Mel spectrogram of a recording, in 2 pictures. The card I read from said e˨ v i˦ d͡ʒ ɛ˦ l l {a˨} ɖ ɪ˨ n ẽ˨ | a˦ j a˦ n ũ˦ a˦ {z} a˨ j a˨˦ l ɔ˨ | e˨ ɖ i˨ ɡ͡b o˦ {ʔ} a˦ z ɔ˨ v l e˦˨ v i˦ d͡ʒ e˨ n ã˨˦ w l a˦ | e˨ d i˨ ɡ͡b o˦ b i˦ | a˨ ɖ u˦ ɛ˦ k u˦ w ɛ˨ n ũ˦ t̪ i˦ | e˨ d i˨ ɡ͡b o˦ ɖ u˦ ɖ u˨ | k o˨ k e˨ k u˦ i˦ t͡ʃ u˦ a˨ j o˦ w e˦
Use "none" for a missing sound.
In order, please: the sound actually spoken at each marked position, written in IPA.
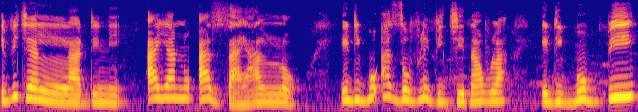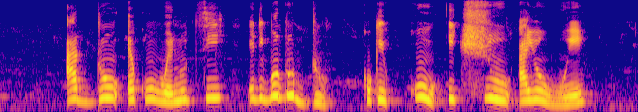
a˨, z, ʔ

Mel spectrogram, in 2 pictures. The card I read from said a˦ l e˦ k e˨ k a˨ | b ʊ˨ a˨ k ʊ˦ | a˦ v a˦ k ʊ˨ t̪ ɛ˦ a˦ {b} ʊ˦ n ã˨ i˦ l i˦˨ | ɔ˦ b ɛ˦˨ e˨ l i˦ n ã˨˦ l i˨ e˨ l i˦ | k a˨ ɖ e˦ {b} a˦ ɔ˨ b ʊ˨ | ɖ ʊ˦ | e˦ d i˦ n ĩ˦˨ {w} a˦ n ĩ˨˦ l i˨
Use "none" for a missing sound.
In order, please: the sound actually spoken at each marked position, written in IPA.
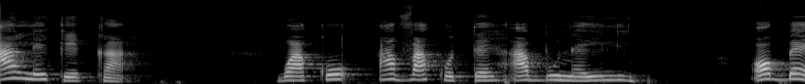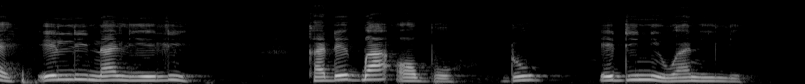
b, ɡ͡b, w

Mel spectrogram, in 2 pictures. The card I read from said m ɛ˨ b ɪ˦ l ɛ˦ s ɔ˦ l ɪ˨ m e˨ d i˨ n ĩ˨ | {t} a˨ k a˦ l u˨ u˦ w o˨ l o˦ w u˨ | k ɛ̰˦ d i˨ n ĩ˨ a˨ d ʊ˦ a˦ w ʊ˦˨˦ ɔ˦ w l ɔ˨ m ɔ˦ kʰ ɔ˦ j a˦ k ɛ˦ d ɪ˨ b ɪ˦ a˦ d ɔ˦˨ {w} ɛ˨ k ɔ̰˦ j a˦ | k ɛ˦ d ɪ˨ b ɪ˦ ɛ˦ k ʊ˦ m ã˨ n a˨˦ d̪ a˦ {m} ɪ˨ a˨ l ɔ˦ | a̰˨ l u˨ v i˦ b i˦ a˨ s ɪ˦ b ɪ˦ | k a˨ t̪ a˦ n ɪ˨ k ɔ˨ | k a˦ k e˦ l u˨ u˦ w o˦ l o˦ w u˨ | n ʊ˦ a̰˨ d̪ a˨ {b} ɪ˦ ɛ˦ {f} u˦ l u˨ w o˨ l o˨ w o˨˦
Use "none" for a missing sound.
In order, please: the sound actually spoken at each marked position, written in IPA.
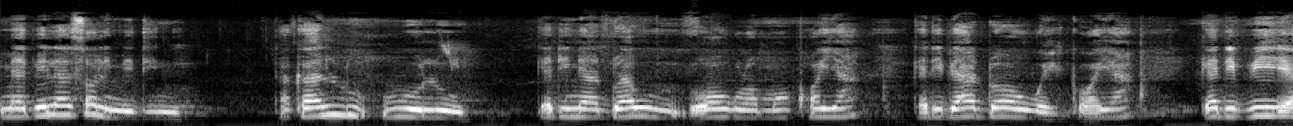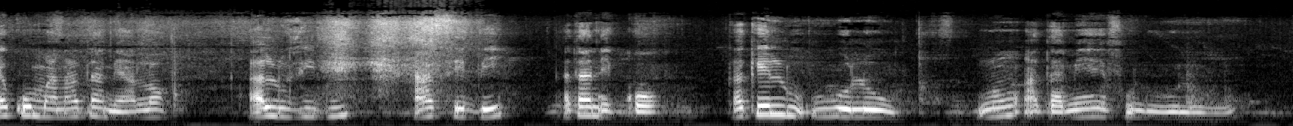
k, w, m, m, f

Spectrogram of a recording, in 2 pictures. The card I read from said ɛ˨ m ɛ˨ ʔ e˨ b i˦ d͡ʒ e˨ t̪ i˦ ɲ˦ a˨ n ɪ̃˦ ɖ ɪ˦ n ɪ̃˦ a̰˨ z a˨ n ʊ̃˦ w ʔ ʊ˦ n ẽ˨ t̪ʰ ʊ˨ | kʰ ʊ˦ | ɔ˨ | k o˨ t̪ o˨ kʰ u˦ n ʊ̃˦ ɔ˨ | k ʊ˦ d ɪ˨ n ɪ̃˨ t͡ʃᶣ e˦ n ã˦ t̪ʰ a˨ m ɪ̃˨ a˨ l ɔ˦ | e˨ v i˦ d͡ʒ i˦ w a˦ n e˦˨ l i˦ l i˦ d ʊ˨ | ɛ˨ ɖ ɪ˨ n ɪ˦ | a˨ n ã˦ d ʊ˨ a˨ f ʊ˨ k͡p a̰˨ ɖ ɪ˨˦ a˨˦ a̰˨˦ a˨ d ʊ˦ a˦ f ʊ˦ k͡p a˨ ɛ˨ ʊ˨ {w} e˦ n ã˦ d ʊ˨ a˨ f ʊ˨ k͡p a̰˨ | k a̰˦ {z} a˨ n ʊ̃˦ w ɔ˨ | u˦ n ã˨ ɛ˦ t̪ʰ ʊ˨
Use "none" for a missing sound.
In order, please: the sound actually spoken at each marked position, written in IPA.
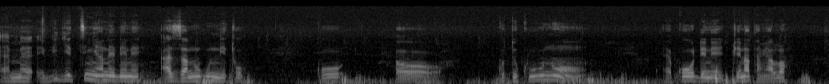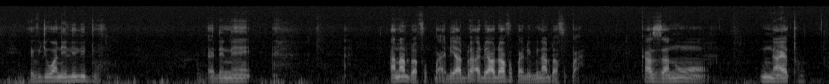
b, z

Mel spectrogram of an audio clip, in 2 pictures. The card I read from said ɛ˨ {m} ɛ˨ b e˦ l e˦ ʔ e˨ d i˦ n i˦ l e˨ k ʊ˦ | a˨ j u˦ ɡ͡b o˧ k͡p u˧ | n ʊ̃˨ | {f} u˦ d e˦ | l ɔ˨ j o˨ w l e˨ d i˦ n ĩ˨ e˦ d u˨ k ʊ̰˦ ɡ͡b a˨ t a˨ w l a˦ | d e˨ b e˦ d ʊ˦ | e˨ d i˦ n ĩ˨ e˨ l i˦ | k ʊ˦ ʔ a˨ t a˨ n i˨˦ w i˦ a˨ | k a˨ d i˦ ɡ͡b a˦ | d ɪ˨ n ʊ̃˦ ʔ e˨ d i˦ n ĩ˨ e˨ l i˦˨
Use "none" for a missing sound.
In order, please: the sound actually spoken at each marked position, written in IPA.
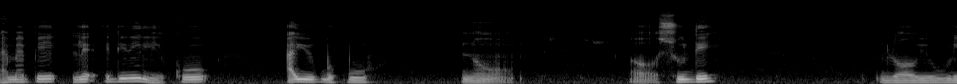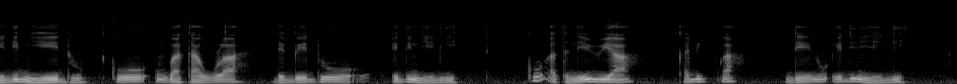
m, s

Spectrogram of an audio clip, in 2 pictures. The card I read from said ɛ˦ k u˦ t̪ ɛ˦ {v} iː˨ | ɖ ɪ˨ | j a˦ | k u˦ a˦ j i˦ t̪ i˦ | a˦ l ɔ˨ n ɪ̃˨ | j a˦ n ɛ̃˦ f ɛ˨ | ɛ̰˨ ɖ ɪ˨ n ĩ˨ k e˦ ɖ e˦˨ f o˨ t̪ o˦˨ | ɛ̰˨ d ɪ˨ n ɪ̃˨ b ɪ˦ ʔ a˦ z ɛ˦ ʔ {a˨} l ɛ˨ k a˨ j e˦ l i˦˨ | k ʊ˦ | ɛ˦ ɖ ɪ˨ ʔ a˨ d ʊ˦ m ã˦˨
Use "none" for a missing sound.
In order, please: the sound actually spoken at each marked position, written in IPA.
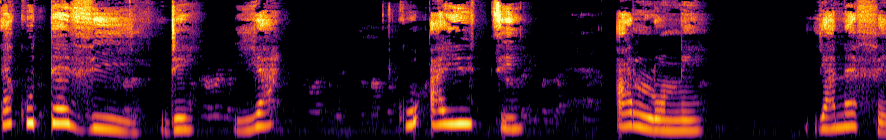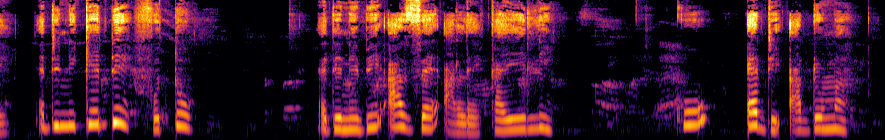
v, a˨

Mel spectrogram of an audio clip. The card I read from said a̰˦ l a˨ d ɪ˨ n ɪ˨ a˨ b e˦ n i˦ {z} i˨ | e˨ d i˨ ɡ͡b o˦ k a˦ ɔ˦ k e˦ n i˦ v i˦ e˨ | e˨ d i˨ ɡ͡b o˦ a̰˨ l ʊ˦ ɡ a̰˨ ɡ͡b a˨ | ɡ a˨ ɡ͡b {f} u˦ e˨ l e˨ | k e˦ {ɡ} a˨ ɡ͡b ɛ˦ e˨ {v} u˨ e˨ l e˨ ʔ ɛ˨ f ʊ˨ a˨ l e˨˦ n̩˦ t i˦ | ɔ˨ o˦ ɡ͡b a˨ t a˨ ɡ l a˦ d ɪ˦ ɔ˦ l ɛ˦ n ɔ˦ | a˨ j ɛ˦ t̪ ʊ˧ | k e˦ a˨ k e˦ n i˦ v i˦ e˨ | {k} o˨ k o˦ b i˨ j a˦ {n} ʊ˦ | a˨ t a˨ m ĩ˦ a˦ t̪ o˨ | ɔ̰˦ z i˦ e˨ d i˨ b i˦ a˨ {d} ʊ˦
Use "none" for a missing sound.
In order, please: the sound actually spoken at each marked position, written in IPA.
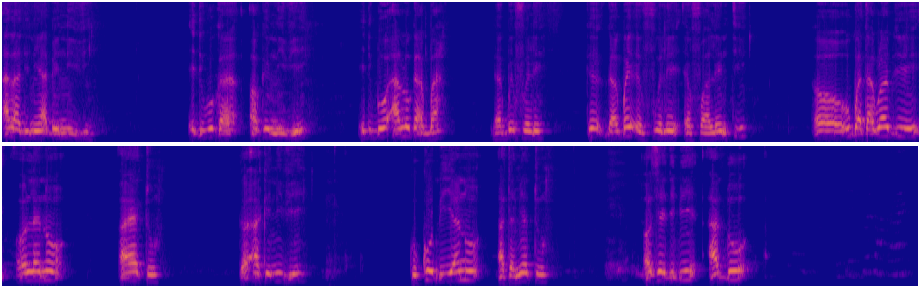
v, f, ɡ, f, k, n, d

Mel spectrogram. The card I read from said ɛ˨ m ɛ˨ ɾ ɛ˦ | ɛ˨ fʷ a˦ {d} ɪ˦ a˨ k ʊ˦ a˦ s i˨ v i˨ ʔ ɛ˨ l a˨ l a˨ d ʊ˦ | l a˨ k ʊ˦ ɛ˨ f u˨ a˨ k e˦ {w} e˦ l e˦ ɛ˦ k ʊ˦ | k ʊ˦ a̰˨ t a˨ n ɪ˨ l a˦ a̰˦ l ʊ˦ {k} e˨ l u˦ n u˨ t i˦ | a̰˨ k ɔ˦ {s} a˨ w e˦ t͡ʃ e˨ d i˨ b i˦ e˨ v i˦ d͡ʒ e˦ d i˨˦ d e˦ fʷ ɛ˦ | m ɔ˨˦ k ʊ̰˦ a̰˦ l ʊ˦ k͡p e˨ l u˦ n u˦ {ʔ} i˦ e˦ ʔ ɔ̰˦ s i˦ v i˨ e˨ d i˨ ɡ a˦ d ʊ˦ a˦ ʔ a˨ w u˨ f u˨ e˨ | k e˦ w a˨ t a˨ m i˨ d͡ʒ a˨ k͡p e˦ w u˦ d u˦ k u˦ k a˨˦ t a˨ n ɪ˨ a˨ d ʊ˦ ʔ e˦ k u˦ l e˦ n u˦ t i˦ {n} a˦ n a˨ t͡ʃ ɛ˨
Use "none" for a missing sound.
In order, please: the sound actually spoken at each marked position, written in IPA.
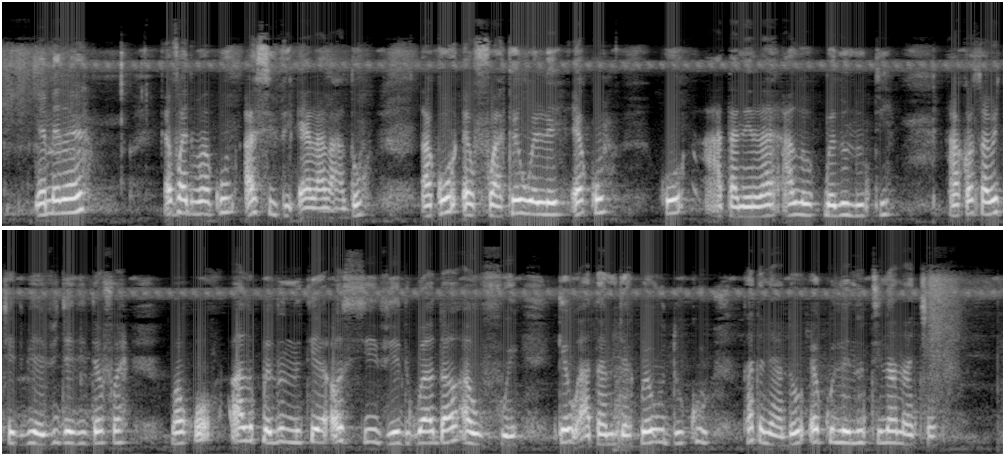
d, w, k͡p, s, t, n

